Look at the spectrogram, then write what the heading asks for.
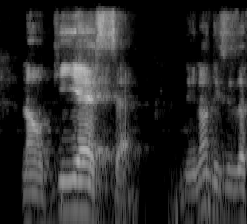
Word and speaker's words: qui est: So how to pronounce? It is qui est.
